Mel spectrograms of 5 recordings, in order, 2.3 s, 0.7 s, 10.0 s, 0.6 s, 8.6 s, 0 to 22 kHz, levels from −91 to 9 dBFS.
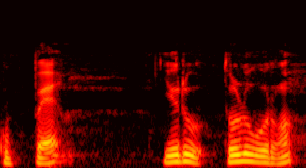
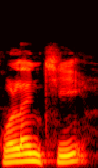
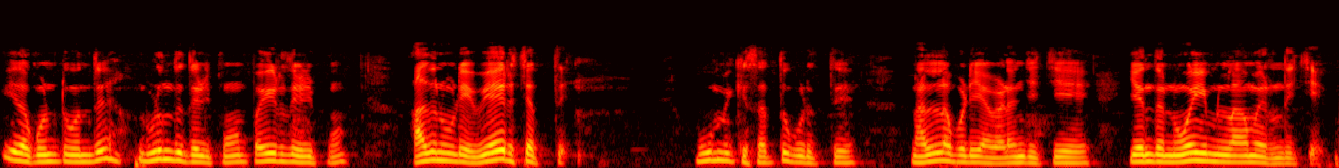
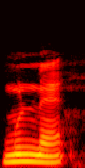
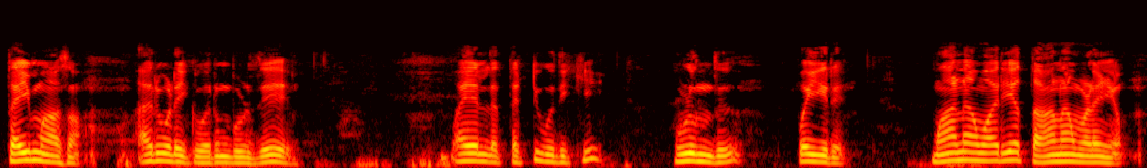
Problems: none marked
